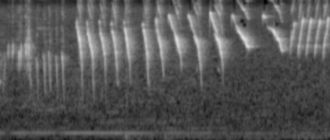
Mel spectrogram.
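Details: Training song of a Spanish Timbrado canary, opening with short repeated notes, then a fast series of steep downward sweeps, ending in bright high chirps.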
